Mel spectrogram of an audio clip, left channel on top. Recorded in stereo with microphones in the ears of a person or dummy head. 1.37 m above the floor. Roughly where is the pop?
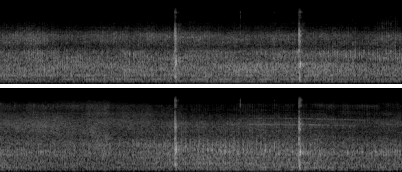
Centre.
